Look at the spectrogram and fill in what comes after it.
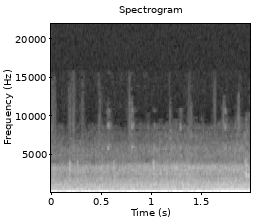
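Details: Gen 2 Ford Raptor driving after dealer replaced both cam phasers (earlier power loss and check engine light): deep steady rumble with road noise, no misfire, stumble or ticking; engine sounds healthy.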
